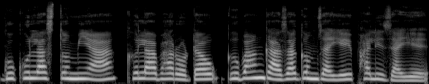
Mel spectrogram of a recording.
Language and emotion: Bodo, neutral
